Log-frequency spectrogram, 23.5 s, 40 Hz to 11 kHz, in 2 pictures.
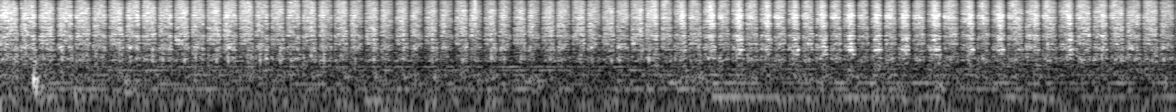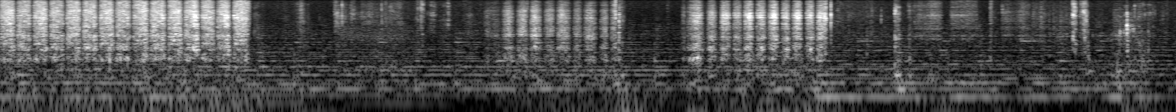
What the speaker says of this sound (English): I believe this is 400 sandpaper.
